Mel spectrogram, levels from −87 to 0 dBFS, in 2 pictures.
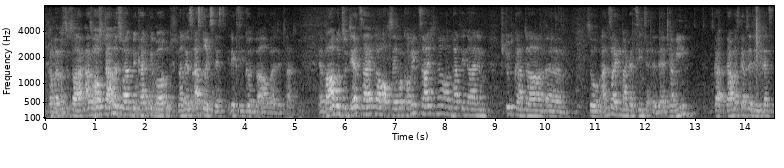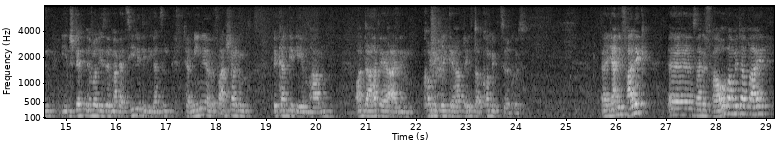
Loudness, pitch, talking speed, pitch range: -25 LUFS, 145 Hz, 160 wpm, 135-170 Hz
